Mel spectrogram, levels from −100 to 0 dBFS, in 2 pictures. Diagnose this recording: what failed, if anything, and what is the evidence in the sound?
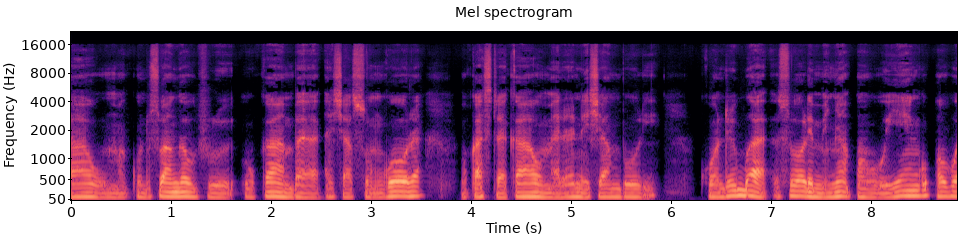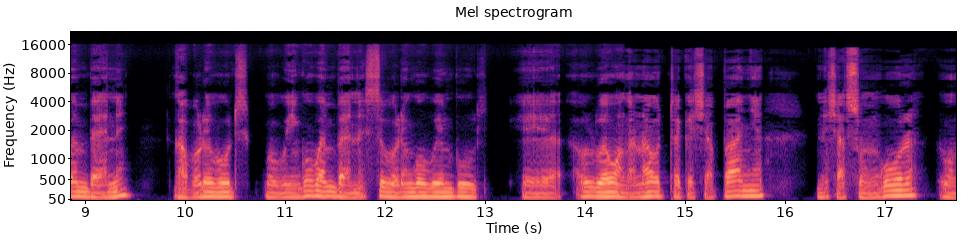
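The failure is at the network and codec stage: the adaptive stream dropped to a lower bitrate. At 14.39 s the speech abruptly loses quality, with no gap, and stays degraded to the end of the clip. Nothing is heard above 15 kHz, and the upper band takes on a synthetic sheen with more audible coding artefacts. The player switched renditions when throughput fell, and the character of the sound points to a shift from roughly 96 kbit/s AAC-LC to about 24 kbit/s HE-AAC with its reconstructed treble.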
